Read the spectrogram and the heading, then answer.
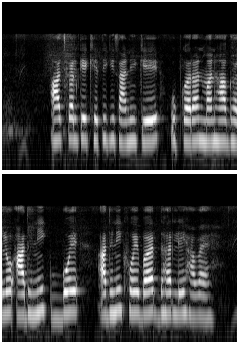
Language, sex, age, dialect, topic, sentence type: Chhattisgarhi, female, 31-35, Western/Budati/Khatahi, agriculture, statement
